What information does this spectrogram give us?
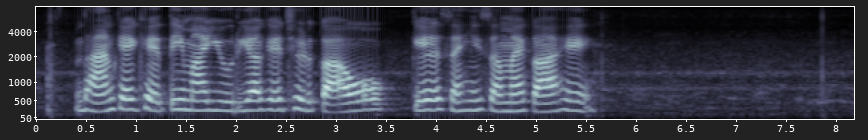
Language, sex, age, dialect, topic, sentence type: Chhattisgarhi, female, 18-24, Central, agriculture, question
